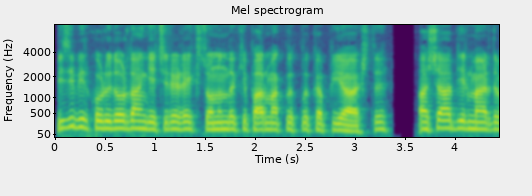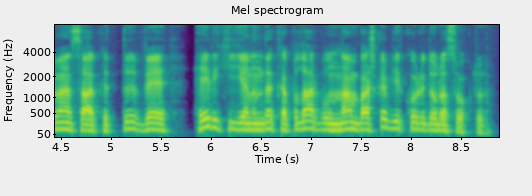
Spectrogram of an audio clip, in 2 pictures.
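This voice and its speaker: A man's voice: medium pitch, fairly even intonation, a little fast, hardly any pauses, a bit bright. Man narrating a story steadily. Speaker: audiobook narrator. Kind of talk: scripted narration.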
